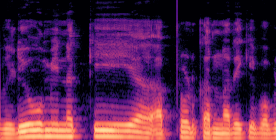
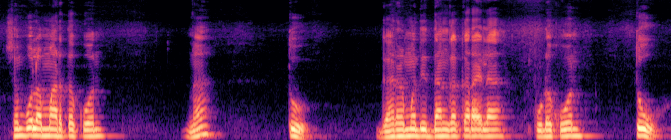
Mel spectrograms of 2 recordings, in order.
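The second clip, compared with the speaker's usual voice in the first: mock accusing; 5 semitones higher, 6 dB louder than usual. Real, not acted. Mock accusation game with the cat.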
